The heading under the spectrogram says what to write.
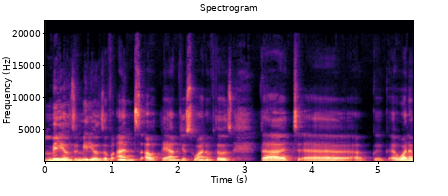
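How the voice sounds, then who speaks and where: A fairly low female voice with fairly even intonation. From Kenya. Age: 40s. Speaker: aspiring author. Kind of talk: casual talk to camera. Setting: home kitchen. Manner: hesitant, many fillers and repetitions.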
